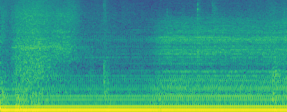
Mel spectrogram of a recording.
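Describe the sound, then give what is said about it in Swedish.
A steady electrical hum with strong low harmonics, topped by a faint wash of hiss, drones continuously from an idle guitar amplifier with its gain turned up a little, with no playing or talking. “Kommer ju bruset som ett brev på posten såklart.”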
